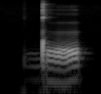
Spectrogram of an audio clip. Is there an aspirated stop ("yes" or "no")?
no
